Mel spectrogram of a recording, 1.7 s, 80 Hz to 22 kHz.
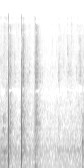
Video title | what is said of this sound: Baking with Sourdough! Part 4 - Baking a Basic Sourdough Loaf | see if it sounds Hollow sounds pretty Hollow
